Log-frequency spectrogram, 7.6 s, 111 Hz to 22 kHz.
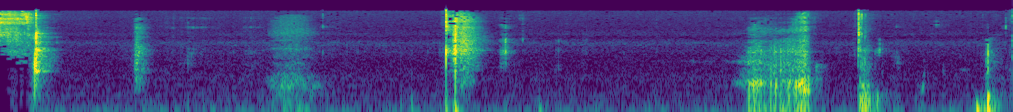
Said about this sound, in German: Und jetzt, wie gesagt, habe ich mir einfach, das war ganz einfach, habe mir das IPA ausgesucht von Sudden Death, was ich im Kühlschrank habe, was die wenigsten Prozente hat mit 7,0. Deshalb, ich mache jetzt mal diese wunderbare Dose auf.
